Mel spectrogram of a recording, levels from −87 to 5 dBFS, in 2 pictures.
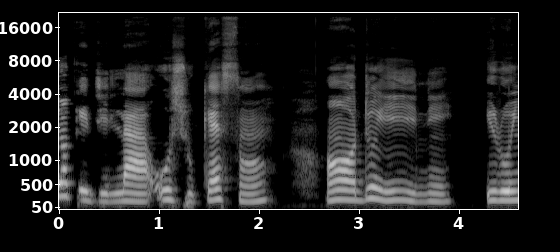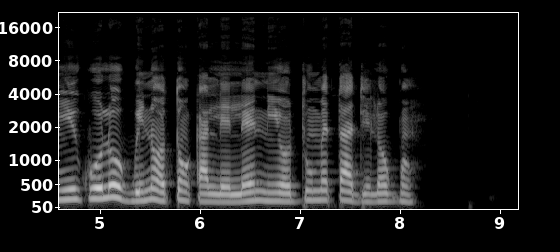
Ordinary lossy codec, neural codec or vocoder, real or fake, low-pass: none; none; real; none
